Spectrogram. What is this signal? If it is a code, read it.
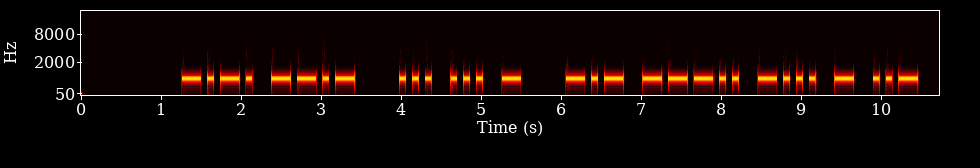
Morse code, heard as a keyed tone, about 15 wpm, 700 Hz. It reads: CQ SST K8BTU
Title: K1USN SST QSO Practice - 15wpm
